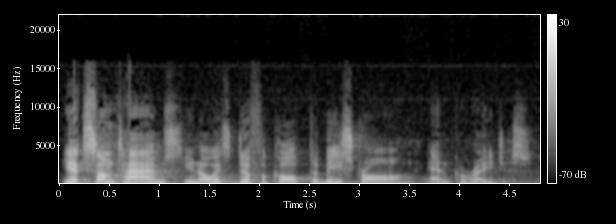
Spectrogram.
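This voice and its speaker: A male pastor preaching a sermon slowly and deliberately, letting his voice sink soft at the ends of phrases. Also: on the high side, clear, resonant tone, in a large hall. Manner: slow, deliberate preaching with dramatic drops in volume.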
